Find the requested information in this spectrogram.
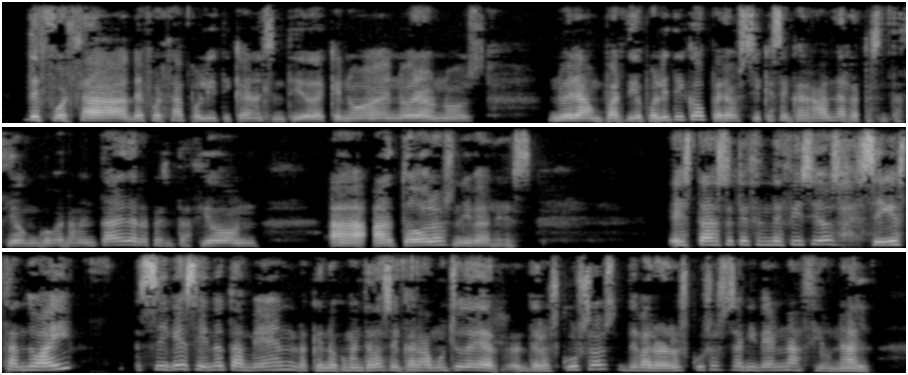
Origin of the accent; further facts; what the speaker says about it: Zaragoza, Aragon, Spain; moved away as an adult; also born or lived in Ireland; now in Denmark; yo soy de Zaragoza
